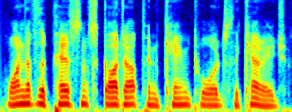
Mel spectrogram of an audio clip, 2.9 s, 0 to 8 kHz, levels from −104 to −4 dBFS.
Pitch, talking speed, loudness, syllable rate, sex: 125 Hz, 225 wpm, -18 LUFS, 5.7 syllables/s, male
